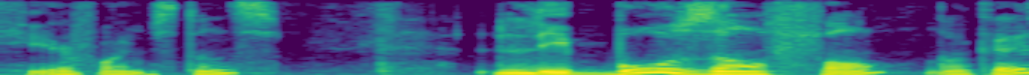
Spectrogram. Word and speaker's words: beaux enfants: Les beaux enfants, okay, so you make the liaison between beau, so adjective, and enfant. And here it's quite interesting because even if you've got this X, well, phonetically it will be like Z, so like if it would be an S, okay?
